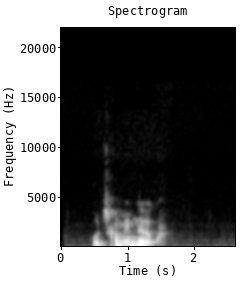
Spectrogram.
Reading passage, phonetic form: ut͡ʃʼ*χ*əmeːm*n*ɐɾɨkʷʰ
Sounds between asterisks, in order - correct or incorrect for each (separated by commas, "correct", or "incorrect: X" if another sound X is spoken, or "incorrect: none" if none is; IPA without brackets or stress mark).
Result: correct, correct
